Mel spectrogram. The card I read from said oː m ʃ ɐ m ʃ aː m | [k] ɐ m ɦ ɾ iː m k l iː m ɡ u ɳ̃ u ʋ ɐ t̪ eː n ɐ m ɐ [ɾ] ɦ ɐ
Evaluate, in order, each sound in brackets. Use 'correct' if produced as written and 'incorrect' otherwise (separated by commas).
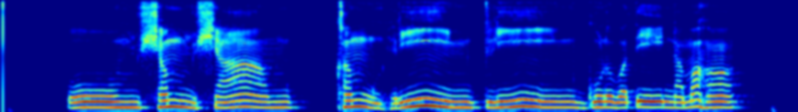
incorrect, incorrect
